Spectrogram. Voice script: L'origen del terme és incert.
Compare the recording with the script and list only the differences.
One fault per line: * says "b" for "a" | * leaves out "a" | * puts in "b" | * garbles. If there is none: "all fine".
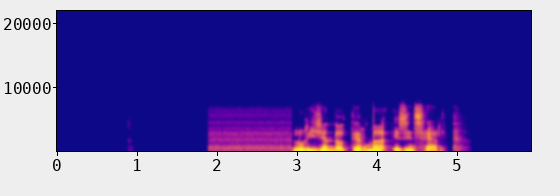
all fine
